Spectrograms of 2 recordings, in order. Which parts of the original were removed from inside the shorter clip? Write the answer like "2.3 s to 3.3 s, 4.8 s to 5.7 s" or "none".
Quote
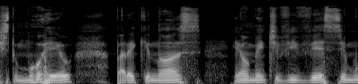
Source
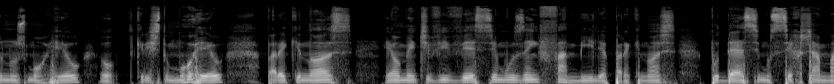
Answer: none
